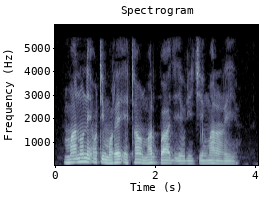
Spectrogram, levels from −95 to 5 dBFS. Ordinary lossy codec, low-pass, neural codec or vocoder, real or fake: MP3, 48 kbps; 5.4 kHz; none; real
